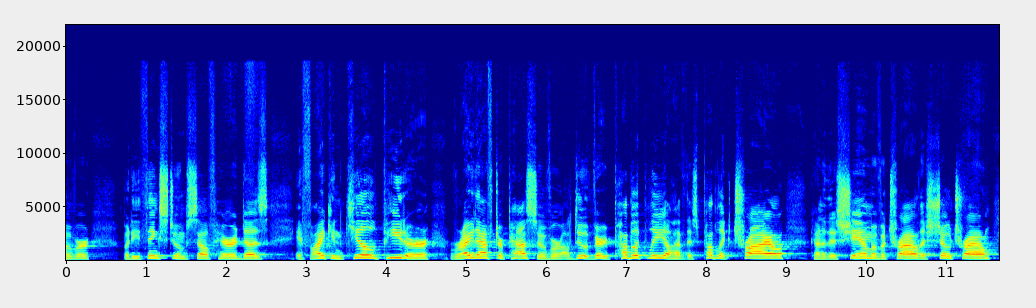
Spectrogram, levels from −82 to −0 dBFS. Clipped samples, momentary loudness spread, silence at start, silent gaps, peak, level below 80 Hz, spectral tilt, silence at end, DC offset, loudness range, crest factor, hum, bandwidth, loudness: under 0.1%; 10 LU; 0 s; none; -6 dBFS; under -90 dBFS; -3.5 dB/octave; 0 s; under 0.1%; 4 LU; 20 dB; none; 19 kHz; -25 LUFS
